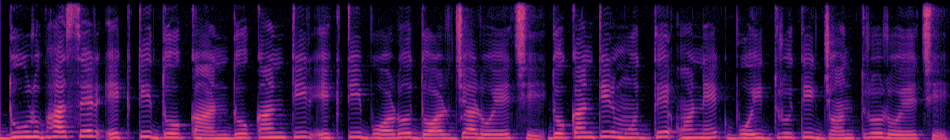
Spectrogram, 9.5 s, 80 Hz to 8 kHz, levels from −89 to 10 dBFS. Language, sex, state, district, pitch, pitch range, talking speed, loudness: Bengali, female, West Bengal, Jalpaiguri, 235 Hz, 210-255 Hz, 90 wpm, -30 LUFS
